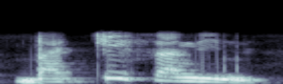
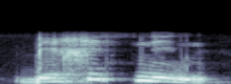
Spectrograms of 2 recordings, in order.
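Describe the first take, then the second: First: It begins with 'ba' and ends with 'sanin'. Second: It begins with 'be' and ends with 'snin'. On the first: The word has the definite article. "avec un article défini et un qamas sous le samer" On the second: The word has no definite article. "sans article défini"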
